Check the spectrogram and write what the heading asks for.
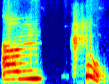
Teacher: sh is another pronunciation where the tongue does not touch the top, the hard palate of the mouth. It goes there, but it doesn't touch it.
